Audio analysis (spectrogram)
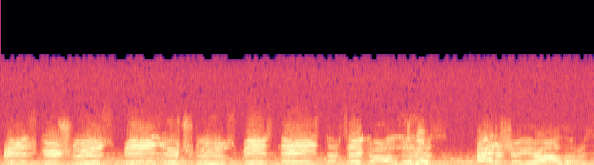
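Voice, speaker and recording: A man's voice: very high voice, very animated, slow pace, music in the background, exaggerated voice. A man voicing a greedy, boastful monster thief, chanting in a dubbed cartoon.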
